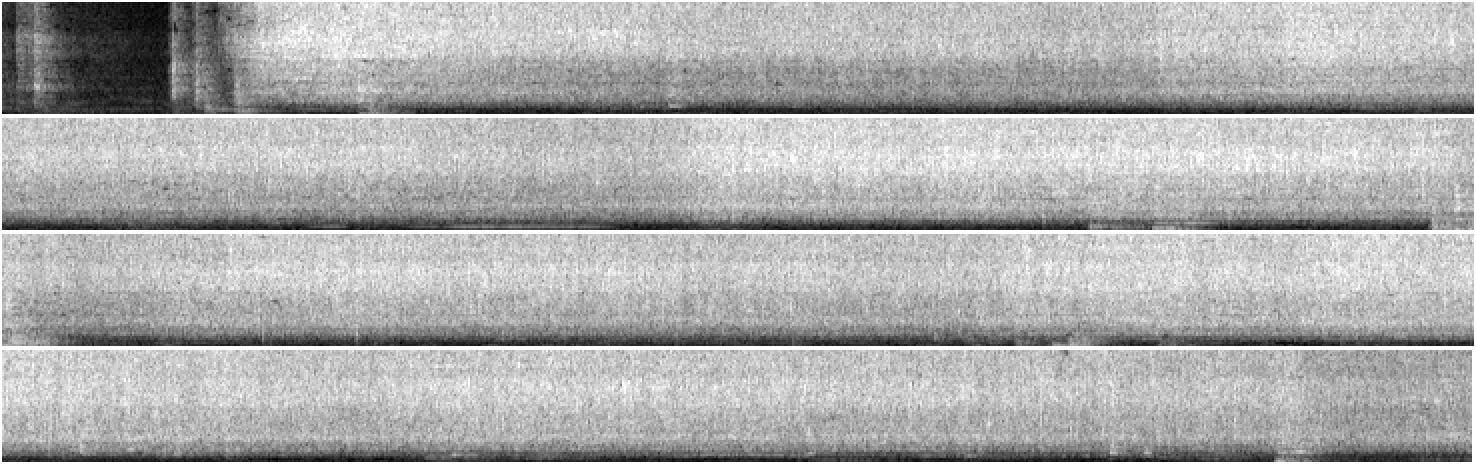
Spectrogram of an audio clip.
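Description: Chicken drumsticks frying in hot oil in a grill pan: a steady sizzle starts about a second in. A few short knocks come through it as the pieces are laid in the pan.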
